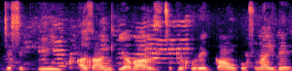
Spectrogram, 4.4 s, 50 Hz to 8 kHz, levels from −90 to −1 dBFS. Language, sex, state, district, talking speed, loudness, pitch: Hindi, male, Uttar Pradesh, Jyotiba Phule Nagar, 135 wpm, -17 LUFS, 150 Hz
